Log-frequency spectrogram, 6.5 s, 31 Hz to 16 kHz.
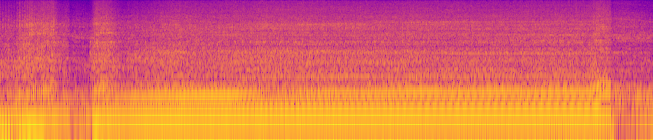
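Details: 1991 Ford F350 with a CAT 3126 diesel swap, after installing a new oil pump to cure a hard start, fired up for its first test drive. The diesel catches promptly and settles into a steady, even run with a smooth pitch and no knocks or misses.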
